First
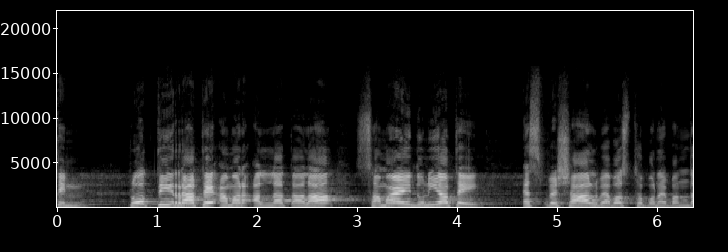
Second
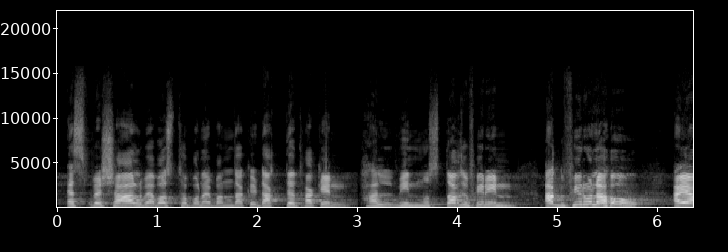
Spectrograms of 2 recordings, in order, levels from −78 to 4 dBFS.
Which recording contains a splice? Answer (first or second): second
